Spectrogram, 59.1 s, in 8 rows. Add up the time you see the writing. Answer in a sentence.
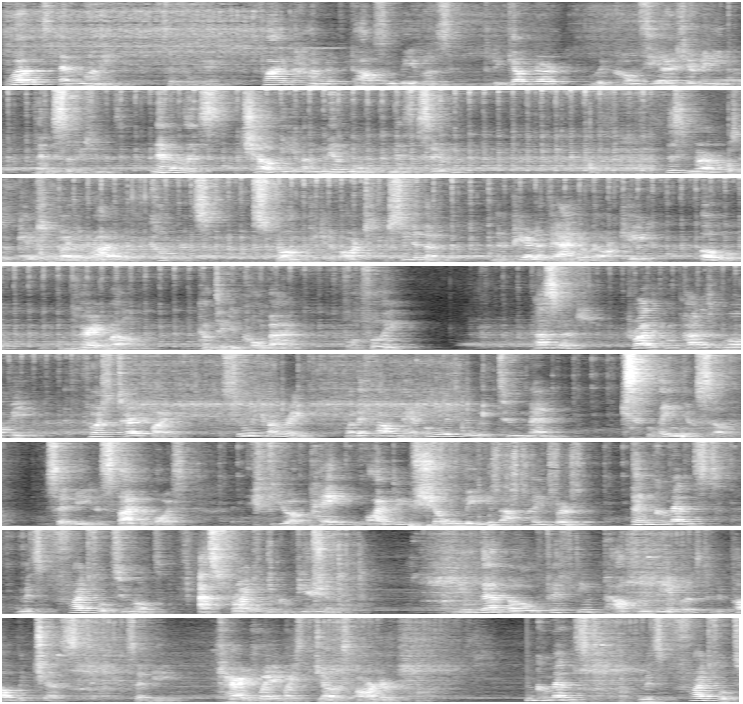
You can hear the writing for 5 seconds altogether.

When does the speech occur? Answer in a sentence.
The speech can be heard from 0.0 to 12.0 s, from 14.0 to 26.2 s, from 27.4 to 35.1 s, from 35.8 to 47.8 s, from 48.8 to 55.7 s and from 57.0 to 59.0 s.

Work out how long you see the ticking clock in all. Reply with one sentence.
You can't hear the ticking clock here.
